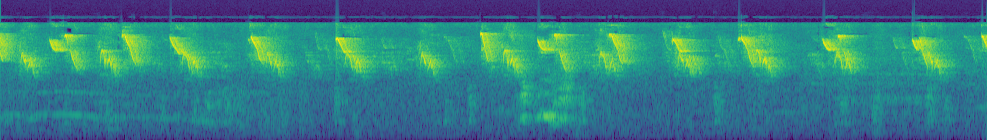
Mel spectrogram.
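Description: A saffron finch sings at dawn, a quick run of bright, high chipping notes given in short repeated bursts, about a dozen within seven seconds.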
